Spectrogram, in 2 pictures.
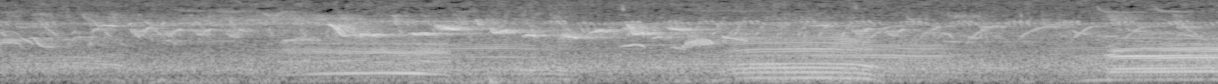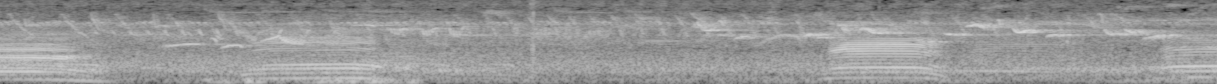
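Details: Cattle eating grass in a farmer's rice field; several separate moos spread across the recording, some deep and short, others higher and longer, with bird chirps and insect noise throughout.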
